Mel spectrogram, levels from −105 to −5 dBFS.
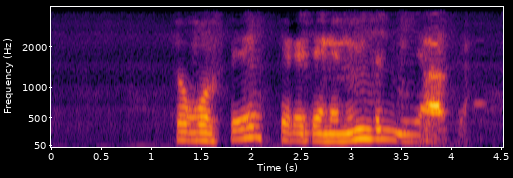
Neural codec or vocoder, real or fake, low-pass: autoencoder, 48 kHz, 32 numbers a frame, DAC-VAE, trained on Japanese speech; fake; 3.6 kHz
